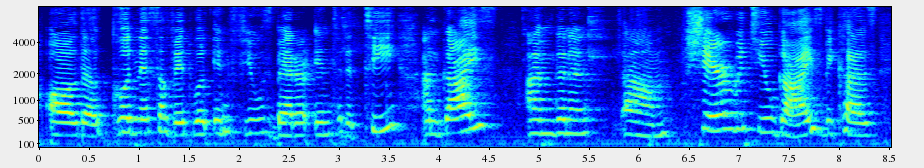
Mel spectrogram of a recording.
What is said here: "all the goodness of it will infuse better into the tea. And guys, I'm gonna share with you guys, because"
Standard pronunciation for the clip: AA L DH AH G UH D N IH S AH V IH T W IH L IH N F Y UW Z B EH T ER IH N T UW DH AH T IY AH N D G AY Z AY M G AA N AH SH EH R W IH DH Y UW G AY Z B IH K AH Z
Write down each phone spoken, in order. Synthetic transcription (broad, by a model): AA L DH AH G UH D N IH S AH V IH T W IH L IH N F Y UW Z B EH T ER IH N T UW DH AH T IY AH N G AY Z AY M G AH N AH SH EH R W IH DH Y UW G AY Z B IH K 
